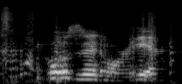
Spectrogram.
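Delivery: ordinary talk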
